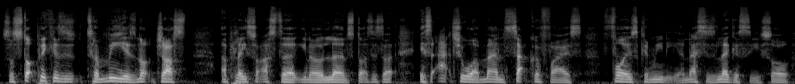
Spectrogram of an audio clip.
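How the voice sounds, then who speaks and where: A man's voice: mid-range voice, brisk. A man with a London accent co-hosting a podcast in casual, informal and earnest chat. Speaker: podcast co-host.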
